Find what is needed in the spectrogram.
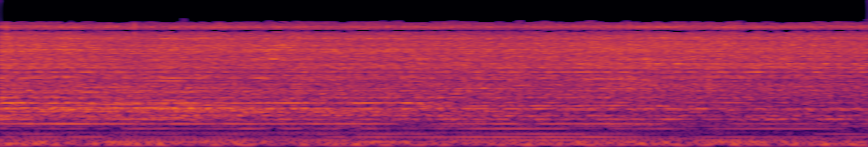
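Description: Live band playing an instrumental passage of long held chords, heard from the audience in a concert hall.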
